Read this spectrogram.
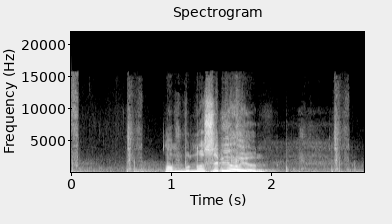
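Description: A man speaks into a close microphone with an exaggerated, sliding voice.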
